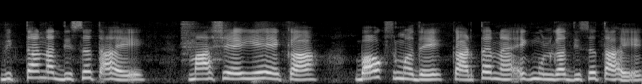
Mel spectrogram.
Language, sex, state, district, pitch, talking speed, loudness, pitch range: Marathi, female, Maharashtra, Solapur, 245 Hz, 120 wpm, -15 LUFS, 230-275 Hz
